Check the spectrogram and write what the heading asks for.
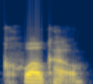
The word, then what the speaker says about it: Cuoco: it's easier but Ryan Seacrest was calling her Cuoco kwo cuoco so that's how it's officially pronounced but the actress is pretty easy easy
